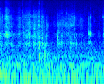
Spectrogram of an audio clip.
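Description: Faint rustling and light ticks of linen thread and paper being handled as the stitches of a sewn pamphlet binding are tugged tight.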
